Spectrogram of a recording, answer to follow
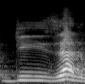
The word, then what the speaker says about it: جيزان: ومنها جاء اسمه جأزان اللي هو جيزان بالتخفيف.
